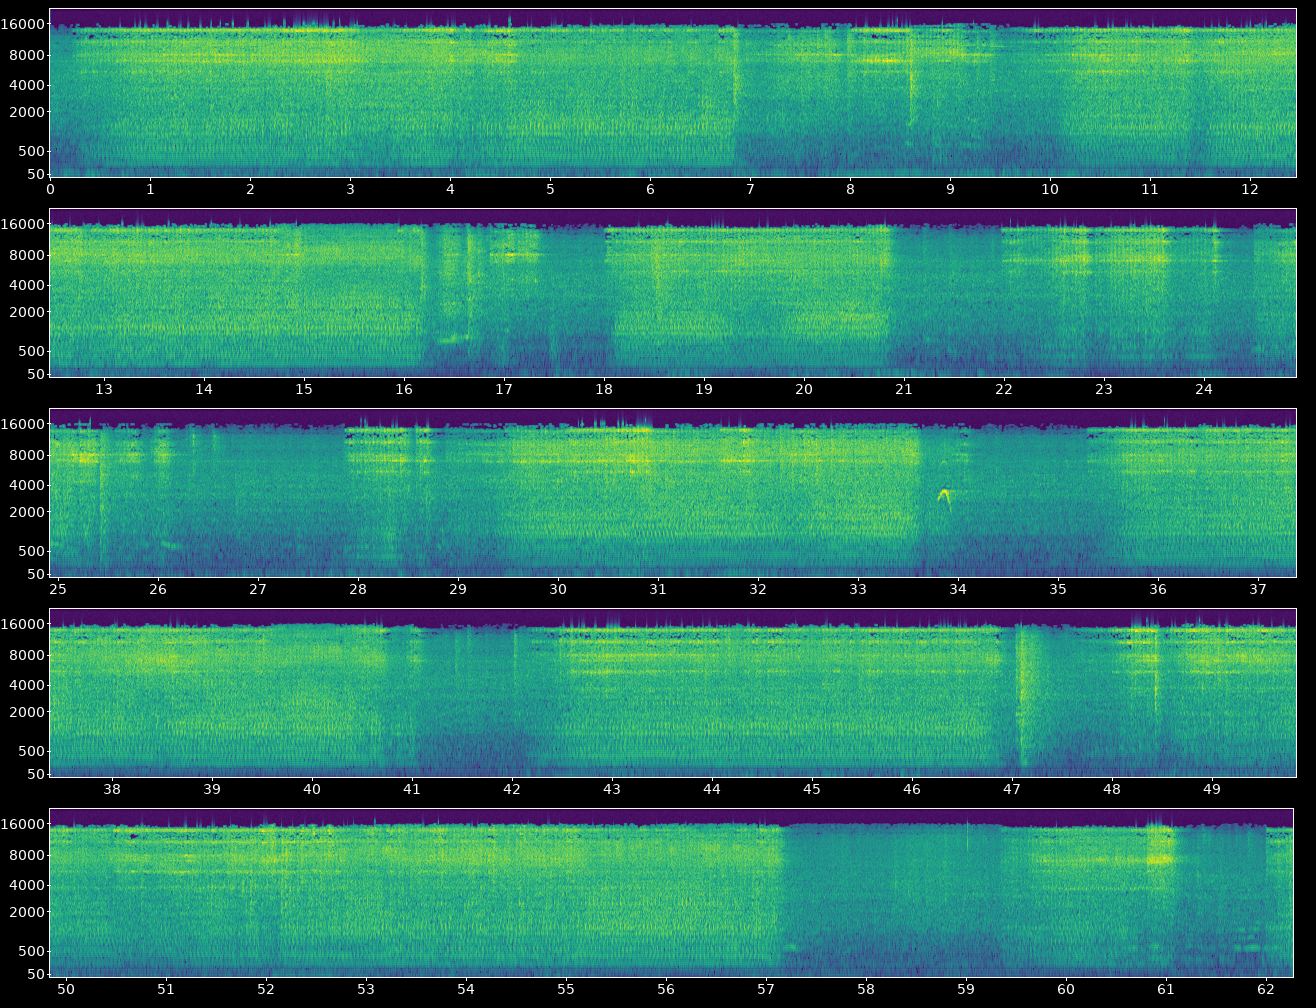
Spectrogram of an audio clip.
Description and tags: Construction Site / Byggarbetsplats
fiel-recording, constructing, workers, building, worker, outdoor, Gothenburg, electrictooling, high-noice, builders, drilling, construction, house, drill, build, work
